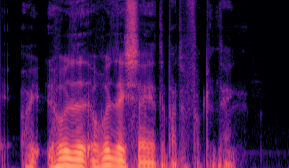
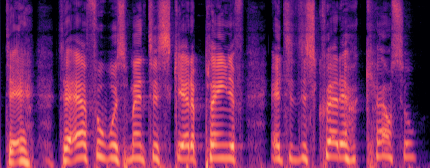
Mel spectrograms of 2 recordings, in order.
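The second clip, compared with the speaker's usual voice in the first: much higher reading voice; mock statement read; 14 semitones higher than usual.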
